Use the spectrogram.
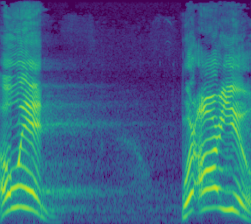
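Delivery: high, swooping, worried yell. A father retelling calling for his son in a store, retelling a yell. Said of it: "I'm like really yelling in this store so loudly".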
